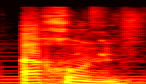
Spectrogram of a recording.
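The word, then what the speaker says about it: أخٌ: Et ici, je vais prendre le mot Akhun, qui veut dire un frère. Hop. Akhun. Akhun. Donc, khun, donc, ici il y a deux dammas, c'est pour ça que je prononce khun.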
